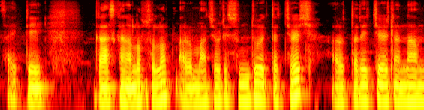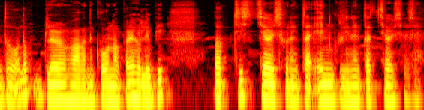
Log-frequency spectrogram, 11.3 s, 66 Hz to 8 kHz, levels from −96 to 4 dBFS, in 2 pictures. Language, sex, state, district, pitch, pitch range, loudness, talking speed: Nagamese, male, Nagaland, Kohima, 95 Hz, 95-105 Hz, -21 LUFS, 170 wpm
